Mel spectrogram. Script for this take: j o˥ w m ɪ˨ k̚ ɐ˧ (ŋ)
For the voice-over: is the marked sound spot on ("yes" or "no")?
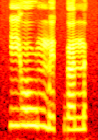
no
